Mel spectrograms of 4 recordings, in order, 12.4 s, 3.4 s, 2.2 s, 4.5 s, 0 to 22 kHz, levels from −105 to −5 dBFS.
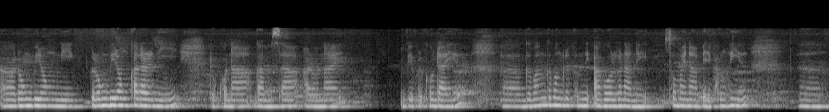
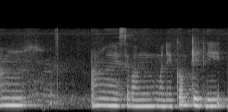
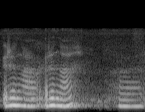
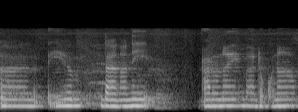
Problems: none marked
